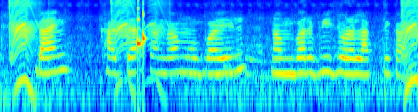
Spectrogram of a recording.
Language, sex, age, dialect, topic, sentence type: Marathi, female, 18-24, Varhadi, banking, question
